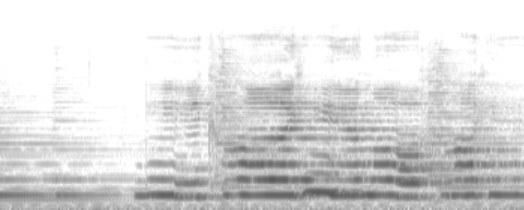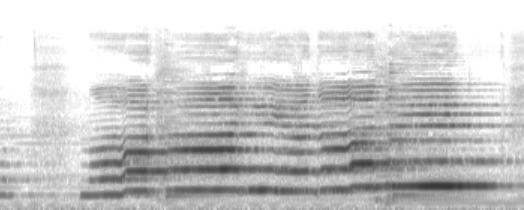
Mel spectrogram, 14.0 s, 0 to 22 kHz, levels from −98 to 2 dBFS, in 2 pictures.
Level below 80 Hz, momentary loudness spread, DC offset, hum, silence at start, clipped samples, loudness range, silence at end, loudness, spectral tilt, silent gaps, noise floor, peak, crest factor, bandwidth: -70 dBFS; 23 LU; under 0.1%; none; 0 s; under 0.1%; 16 LU; 0 s; -30 LUFS; -3.5 dB/octave; none; -62 dBFS; -14 dBFS; 18 dB; 11.5 kHz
